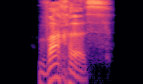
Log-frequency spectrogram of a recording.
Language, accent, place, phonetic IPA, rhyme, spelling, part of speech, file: German, Germany, Berlin, [ˈvaxəs], -axəs, waches, adjective, De-waches.ogg
- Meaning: strong/mixed nominative/accusative neuter singular of wach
